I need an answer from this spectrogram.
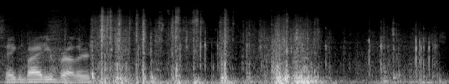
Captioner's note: fish flopping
